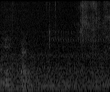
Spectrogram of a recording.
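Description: Near-quiet room with a short, soft paper rustle about one and a half seconds in, as a hand takes hold of a paperback book's page to turn it.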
